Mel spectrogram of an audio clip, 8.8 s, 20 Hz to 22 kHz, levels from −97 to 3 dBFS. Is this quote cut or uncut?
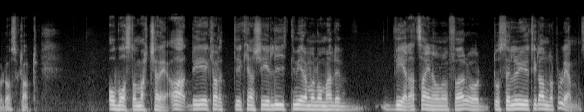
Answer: uncut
